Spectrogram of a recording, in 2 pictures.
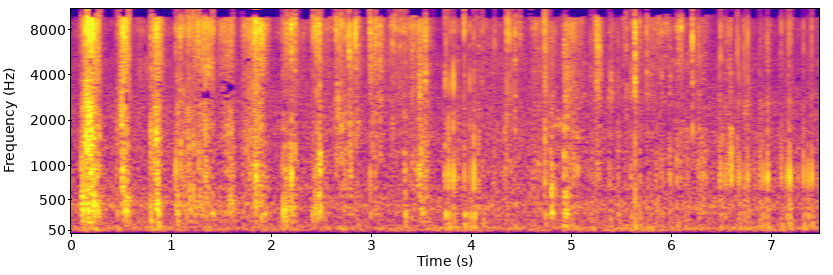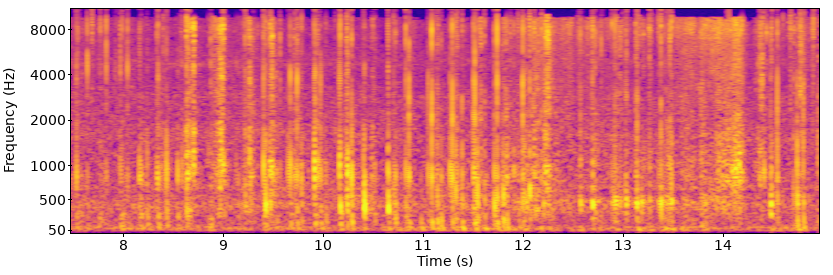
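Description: Long nails tap and scratch quickly over a white sneaker with a glittery mesh upper and a chunky white sole, held up close. A fast, steady stream of dry, crinkly clicks and scratchy rasps runs the whole time, with short, sharp taps that stay mostly in the low and middle range with little brightness.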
